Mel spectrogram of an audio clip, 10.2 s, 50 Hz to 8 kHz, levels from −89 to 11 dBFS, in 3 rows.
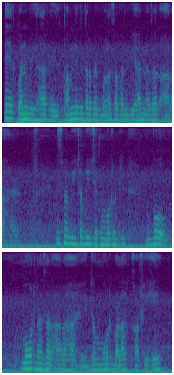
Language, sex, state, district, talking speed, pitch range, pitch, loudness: Hindi, male, Jharkhand, Jamtara, 190 wpm, 115-145 Hz, 130 Hz, -37 LUFS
